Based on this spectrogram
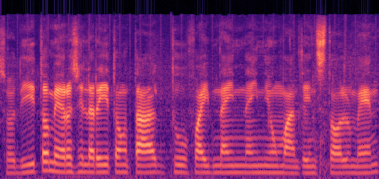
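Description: At a fairly slow pace, a man speaks. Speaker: motorcycle vlogger. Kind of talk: casual vlog walkthrough commentary. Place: hall. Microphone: phone near.

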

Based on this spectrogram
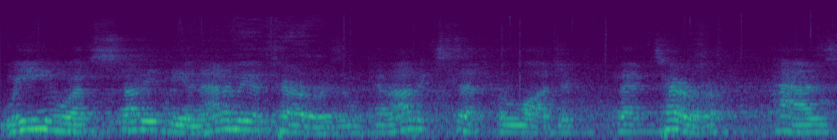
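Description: A man's fairly slow speech with ordinary pitch variation, noticeable background noise and audible room echo. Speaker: speaker. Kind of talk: public speech. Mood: grave, earnest. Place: street.

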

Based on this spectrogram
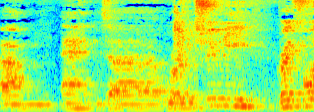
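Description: A man talks in strong room echo, with light noise in the background. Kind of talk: welcome speech. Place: cafe. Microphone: pa.

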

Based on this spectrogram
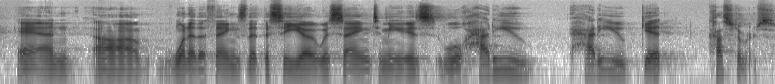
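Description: A man with an ordinary speaking voice, fairly low in pitch, lively in intonation and fairly slow in pace. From US South, North Carolina. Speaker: health tech CEO. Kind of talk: conference panel discussion. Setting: stage with audience. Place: hall. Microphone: handheld.

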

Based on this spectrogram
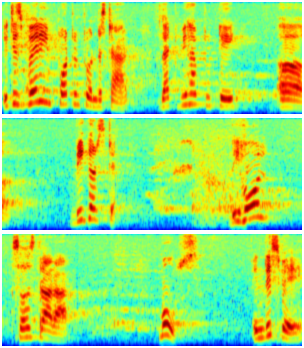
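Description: Speaking very slowly with long, frequent pauses, a woman uses a high pitch and very wide pitch swings over light background noise. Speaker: spiritual teacher. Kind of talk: lecture. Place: hall.

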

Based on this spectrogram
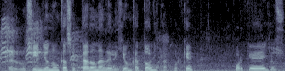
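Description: Against loud background noise, a man speaks at a moderate pace with ordinary pitch variation in a dry sound with no echo. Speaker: local guide telling a legend. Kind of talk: storytelling tour guide talk. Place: street.

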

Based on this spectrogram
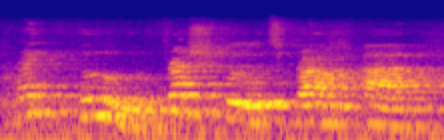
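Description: Strong room echo carries a man's voice. Light background noise sits beneath it. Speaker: minister. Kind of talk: church announcements. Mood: upbeat, enthusiastic. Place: church.

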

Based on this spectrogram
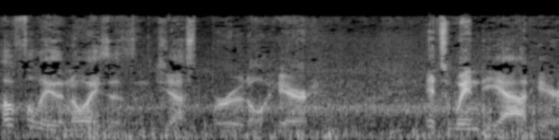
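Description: Over loud background noise, a man speaks at a moderate pace, and the sound is dry with no echo. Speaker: ham radio operator streamer. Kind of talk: casual livestream commentary. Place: beach. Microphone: phone near.

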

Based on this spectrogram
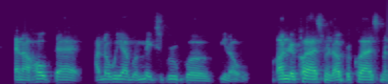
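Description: A man talks at a fast pace. His voice has a slightly husky edge.

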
